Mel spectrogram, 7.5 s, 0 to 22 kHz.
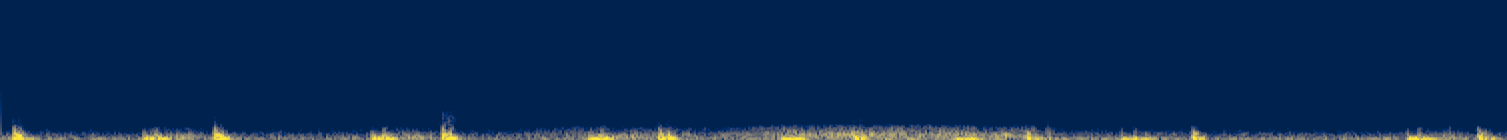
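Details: Self-recorded stethoscope heart sounds at the pulmonic valve, about 70 beats a minute, with a soft whooshing noise between beats, suspected mid-systolic murmur.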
